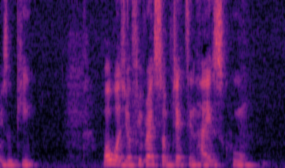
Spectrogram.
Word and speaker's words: Oki: My middle name is Oki, just a 3-lettered name. O-K-I, simply like that. It's very easy to pronounce. It's okay.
